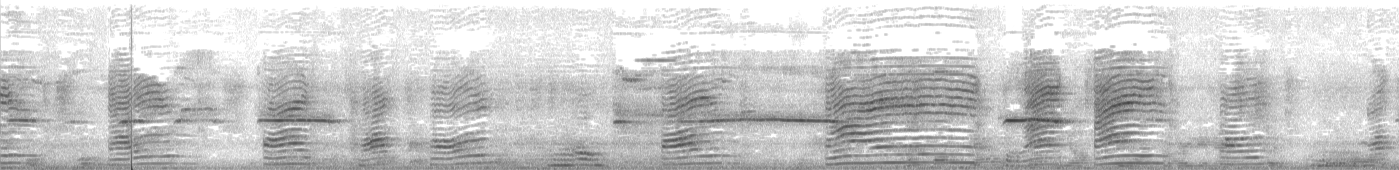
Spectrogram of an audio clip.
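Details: Female house cat, in pain from a post-spay suture infection, meowing insistently indoors while a second cat comes over. Many short, bent meows follow in quick, uneven succession, a few drawn out and some overlapping, with one sharp tap early on.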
